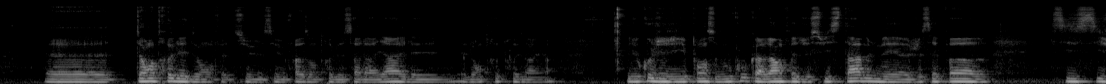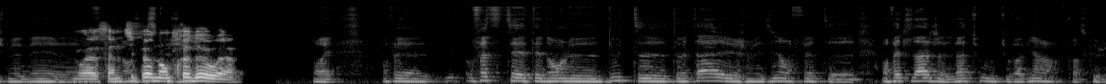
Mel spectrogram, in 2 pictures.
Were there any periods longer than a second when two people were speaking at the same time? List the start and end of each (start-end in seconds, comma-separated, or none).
11.8-13.1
